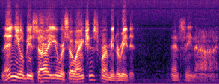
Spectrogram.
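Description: Wry, skeptical builder, folksy old-time radio drama, low bright voice, vintage recording. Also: male voice, big pitch swings, moderate pace, gravelly, exaggerated voice, rough recording. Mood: wry, deliberate. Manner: folksy, dry, musing. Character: modest, wry builder in a wheelchair, skeptical and teasing.

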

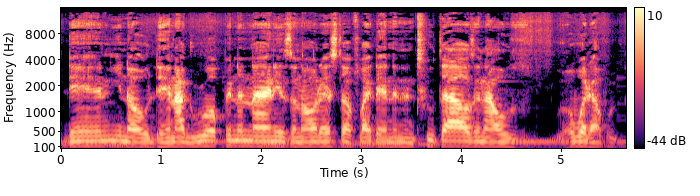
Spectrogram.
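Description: A man's voice: lowish voice, little pitch movement, fairly quick, a bit bright, faint music behind. A man in his forties with a Southern accent, a podcast host talking in a blunt, profane, earnest monologue. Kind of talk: casual monologue.

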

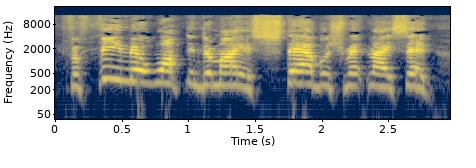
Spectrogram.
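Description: A man with a very high speaking voice, worn hoarse from shouting. He rants in a bombastic, rambling way, tripping over his words and repeating himself as he hosts a comedy podcast. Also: fairly quick. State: hoarse, lost voice. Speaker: podcast host. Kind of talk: comedic political rant.

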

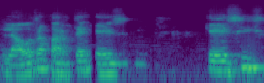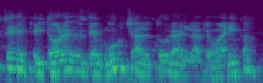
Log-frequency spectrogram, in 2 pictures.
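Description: A man's voice: mid-range voice, slow pace, a little mellow. A man making a formal, hesitant, unscripted comment to a guest as a participant. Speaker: participant questioning the author. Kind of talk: unscripted question. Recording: echoey room, distant mic, music.

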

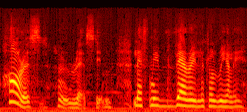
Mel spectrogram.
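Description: A woman's voice: mid-range voice, measured pace, fairly bright tone. A woman playing a genteel, fussy, proud elderly widow in 1950s radio drama, hesitant and overly precise. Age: older.

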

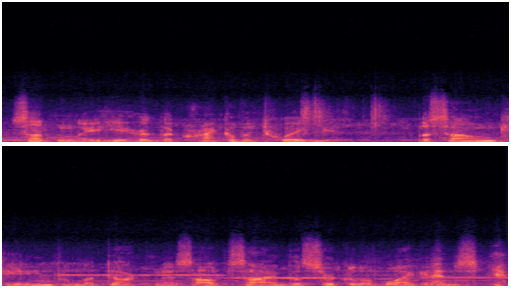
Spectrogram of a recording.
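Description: A man's voice: very deep voice, a little fast. A man narrating a scripted old-time radio western adventure in a dramatic announcer's delivery. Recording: dull old radio recording with music.

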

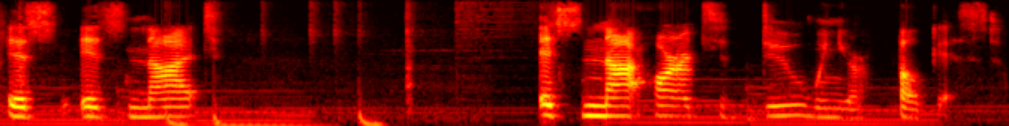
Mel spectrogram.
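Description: Woman guest, bright tense tone, candid and slangy, relaxed interview chat. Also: extremely slow, muffled recording, soft background music. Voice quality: deep voice for a woman. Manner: frank, animated advice-giving with casual slang. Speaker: actress and artist guest. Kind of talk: casual podcast interview.

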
